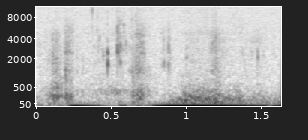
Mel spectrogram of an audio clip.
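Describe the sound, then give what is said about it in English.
A crisp, crunchy bite into a pickle during a pickle tasting, followed by a second of loud, wet chewing and crunching, with no talking. “It's time now for the pickle tasting.”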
